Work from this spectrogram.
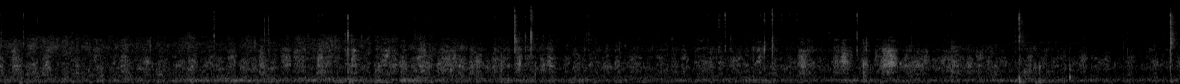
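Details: On a Sunday walk, an English Springer Spaniel pants in a continuous soft, hissing rhythm, with faint rustling and scattered clicks behind it.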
